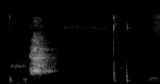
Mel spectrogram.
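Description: A pet dog gives one quick, close bark during an online board of directors meeting, followed by faint, small scuffling sounds against a quiet background with a thin steady tone.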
